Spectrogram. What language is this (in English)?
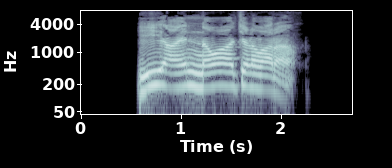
Sindhi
